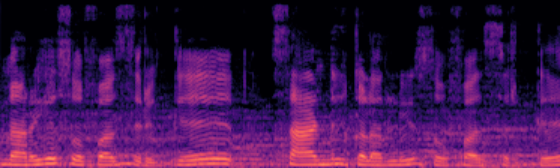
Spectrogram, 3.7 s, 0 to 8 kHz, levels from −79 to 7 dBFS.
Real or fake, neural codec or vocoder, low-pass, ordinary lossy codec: fake; codec, 16 kHz, 16 kbps, FreqCodec, larger model; none; none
